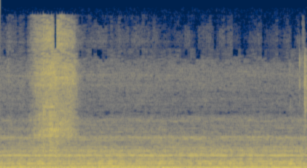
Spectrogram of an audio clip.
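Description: Steady low rumble and hum inside a packed moving train carriage, continuous rolling noise with a faint tonal drone, no speech.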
